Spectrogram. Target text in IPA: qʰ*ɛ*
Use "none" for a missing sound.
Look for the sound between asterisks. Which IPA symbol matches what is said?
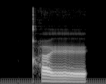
ɛ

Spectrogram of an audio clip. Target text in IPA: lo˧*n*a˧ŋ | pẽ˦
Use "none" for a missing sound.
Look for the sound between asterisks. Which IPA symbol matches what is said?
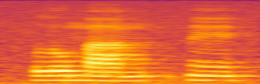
m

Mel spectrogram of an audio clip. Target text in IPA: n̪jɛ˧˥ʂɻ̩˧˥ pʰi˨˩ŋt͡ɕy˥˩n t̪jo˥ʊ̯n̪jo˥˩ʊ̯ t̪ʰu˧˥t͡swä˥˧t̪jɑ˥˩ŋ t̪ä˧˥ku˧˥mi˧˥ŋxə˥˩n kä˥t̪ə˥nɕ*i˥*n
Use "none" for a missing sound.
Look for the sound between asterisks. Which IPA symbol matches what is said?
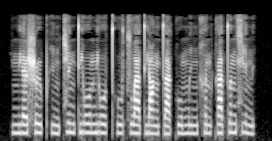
i˥˩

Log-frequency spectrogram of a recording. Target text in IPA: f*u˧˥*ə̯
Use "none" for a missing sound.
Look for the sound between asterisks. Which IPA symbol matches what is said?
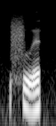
u˨˩˨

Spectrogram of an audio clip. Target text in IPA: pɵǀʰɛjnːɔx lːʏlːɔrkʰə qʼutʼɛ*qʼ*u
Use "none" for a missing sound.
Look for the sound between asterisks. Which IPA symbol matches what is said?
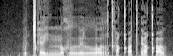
qʼ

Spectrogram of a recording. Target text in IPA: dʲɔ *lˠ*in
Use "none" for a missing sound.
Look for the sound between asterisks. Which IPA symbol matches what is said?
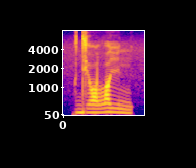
lˠ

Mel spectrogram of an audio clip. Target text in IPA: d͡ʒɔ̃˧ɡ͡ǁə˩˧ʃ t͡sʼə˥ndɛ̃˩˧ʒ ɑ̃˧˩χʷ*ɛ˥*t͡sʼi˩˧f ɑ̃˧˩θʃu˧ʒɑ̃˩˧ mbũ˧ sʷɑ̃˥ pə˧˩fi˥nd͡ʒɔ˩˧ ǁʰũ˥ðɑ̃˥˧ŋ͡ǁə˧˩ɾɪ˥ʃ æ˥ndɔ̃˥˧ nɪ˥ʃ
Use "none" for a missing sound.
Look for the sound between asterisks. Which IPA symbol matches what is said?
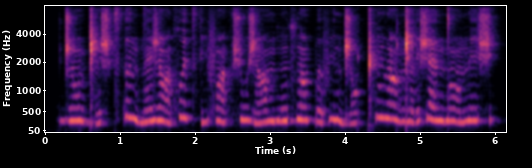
ɛ˥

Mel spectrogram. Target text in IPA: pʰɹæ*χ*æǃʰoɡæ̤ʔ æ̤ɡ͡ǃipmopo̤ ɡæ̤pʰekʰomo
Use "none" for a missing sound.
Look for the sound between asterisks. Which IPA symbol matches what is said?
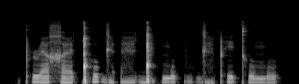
χ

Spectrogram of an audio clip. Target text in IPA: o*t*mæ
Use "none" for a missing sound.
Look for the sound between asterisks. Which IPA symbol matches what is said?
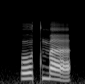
t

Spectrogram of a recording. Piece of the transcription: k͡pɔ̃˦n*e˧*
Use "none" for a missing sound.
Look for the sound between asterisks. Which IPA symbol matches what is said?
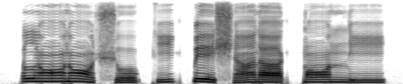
i˧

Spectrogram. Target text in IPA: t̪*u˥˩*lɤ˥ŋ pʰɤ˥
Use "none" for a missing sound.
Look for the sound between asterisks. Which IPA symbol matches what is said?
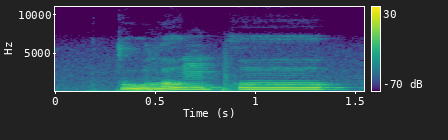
ṵ˨˩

